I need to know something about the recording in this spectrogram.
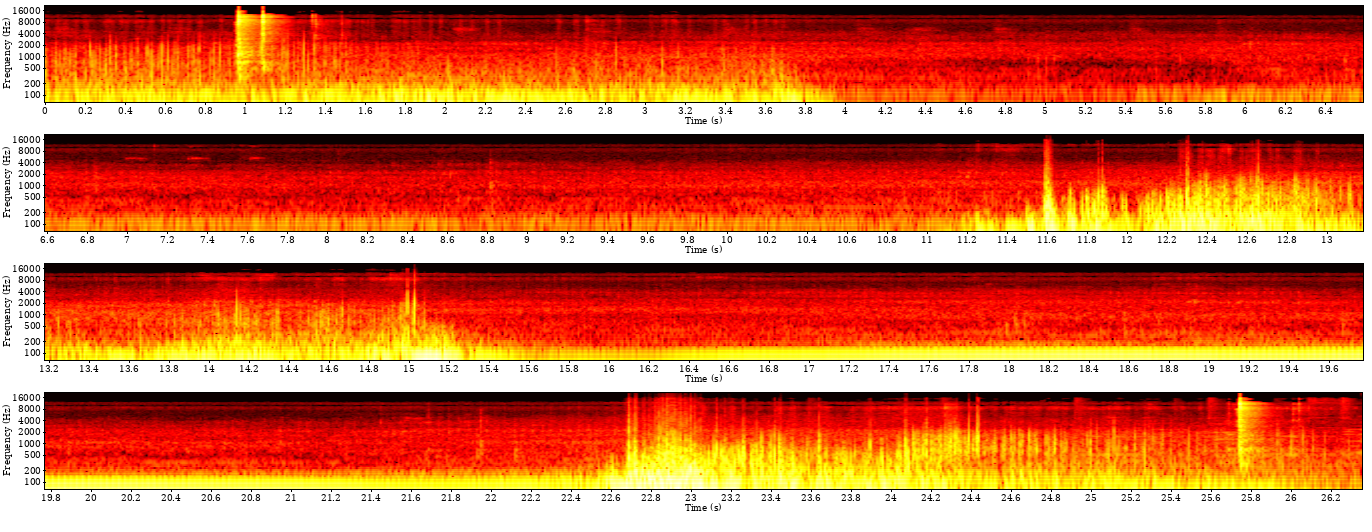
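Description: A fan button clicks.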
